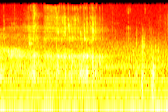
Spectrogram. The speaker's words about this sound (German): So, jetzt brauche ich noch mal kurz ein Schlückchen zum Wohl.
